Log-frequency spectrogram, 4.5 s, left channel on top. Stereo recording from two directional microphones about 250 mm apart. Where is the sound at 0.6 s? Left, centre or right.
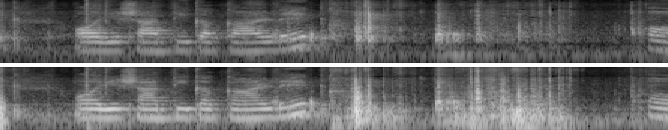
Centre.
